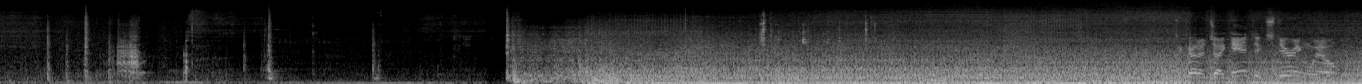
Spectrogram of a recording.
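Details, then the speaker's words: Old truck with huge engine and 7-speed shifter, showing 33,000 miles (possibly a million), air brake valve leaking: after rattles and clicks it starts quickly and settles into a steady low even idle, normal start and idle. "sorry for all the bouncing and shaking guys it's a huge engine"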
